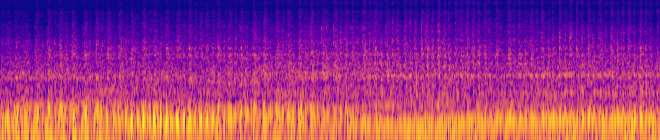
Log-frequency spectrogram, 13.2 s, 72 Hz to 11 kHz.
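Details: Polaris XC600 two-stroke snowmobile, first run after new rings, long-stored sled: loud, raspy, choppy idle with a sharp blatting edge because the exhaust gasket is essentially gone; exhaust leak.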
